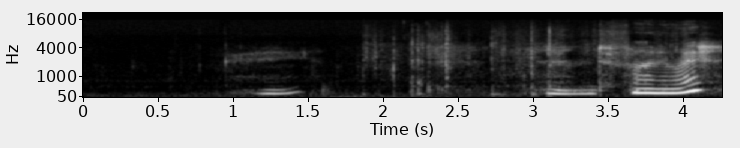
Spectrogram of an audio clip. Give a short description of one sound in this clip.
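A young woman speaks softly and calmly close to a microphone.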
